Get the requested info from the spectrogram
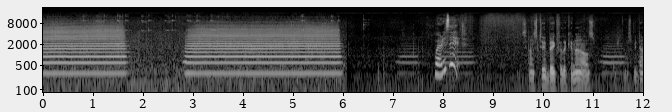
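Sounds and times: ship's horn blasts: 0.0s - 1.9s, 2.8s - 6.1s, 7.0s - 8.8s, 11.1s - 12.0s.

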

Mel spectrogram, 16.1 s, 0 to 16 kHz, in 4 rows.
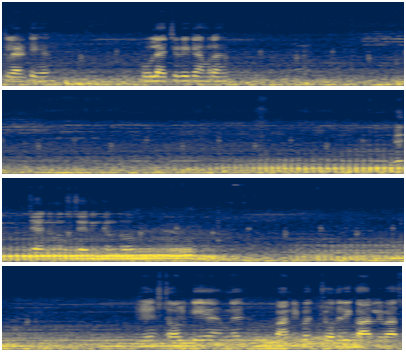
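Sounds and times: vehicle engine pulsing hum: 0.0s - 16.0s.

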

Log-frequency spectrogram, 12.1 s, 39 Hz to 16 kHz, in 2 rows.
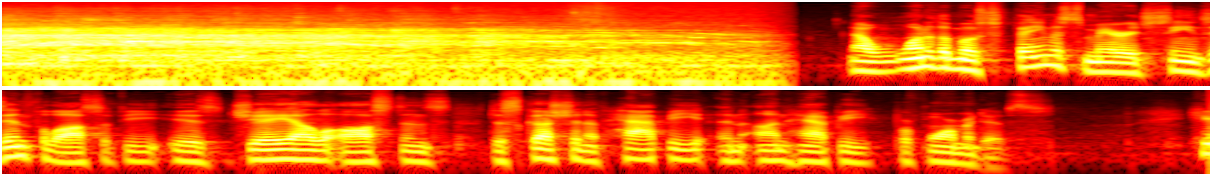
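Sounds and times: recorded music over speakers: 0.0s - 4.0s.

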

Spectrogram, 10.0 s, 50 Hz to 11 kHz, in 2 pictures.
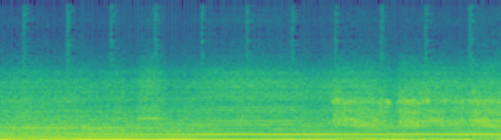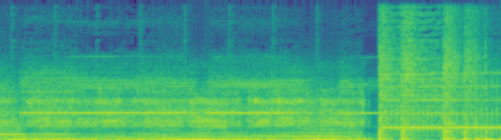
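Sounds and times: cymbal strikes: 0.0s - 10.0s
hardcore punk band playing: 0.0s - 10.0s
ringing guitar note: 0.0s - 10.0s.

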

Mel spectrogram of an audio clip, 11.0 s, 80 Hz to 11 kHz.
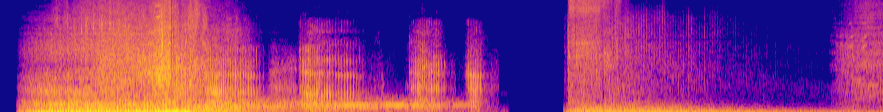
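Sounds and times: animal roars and grunts: 0.3s - 6.2s
held low music tone: 0.6s - 5.8s.

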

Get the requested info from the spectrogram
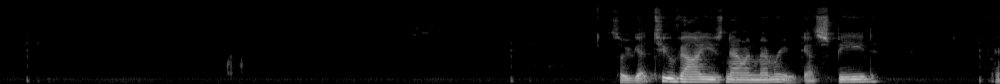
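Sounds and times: faint high chirp: 3.9s - 4.6s.

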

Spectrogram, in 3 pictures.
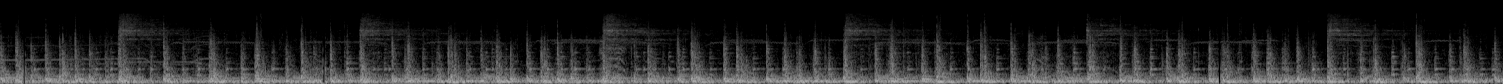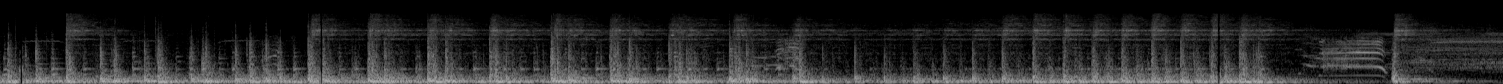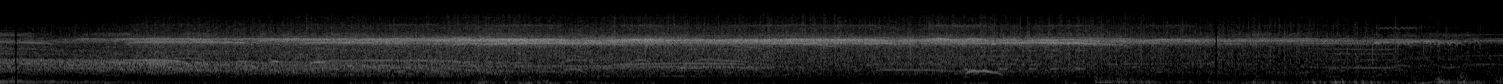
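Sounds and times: crowd cheering and applauding: 0.0s - 19.0s, 20.7s - 23.2s, 28.0s - 45.0s
taiko drums beaten fast: 0.0s - 30.2s
high-pitched whistling: 28.7s - 45.0s.

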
